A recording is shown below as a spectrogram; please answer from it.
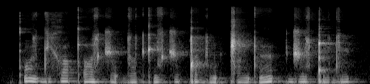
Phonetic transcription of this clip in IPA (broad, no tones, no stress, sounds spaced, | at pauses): kʼ ɔ̃ z d i x o qʼ ɔ z t͡ʃ o ʔ d ɔ d kʼ i z t͡ʃ u ǃ ə ɡ r ũ ʔ ǁ ɑ ŋ tʼ ə̃ | d͡ʒ u z ǃ y d y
